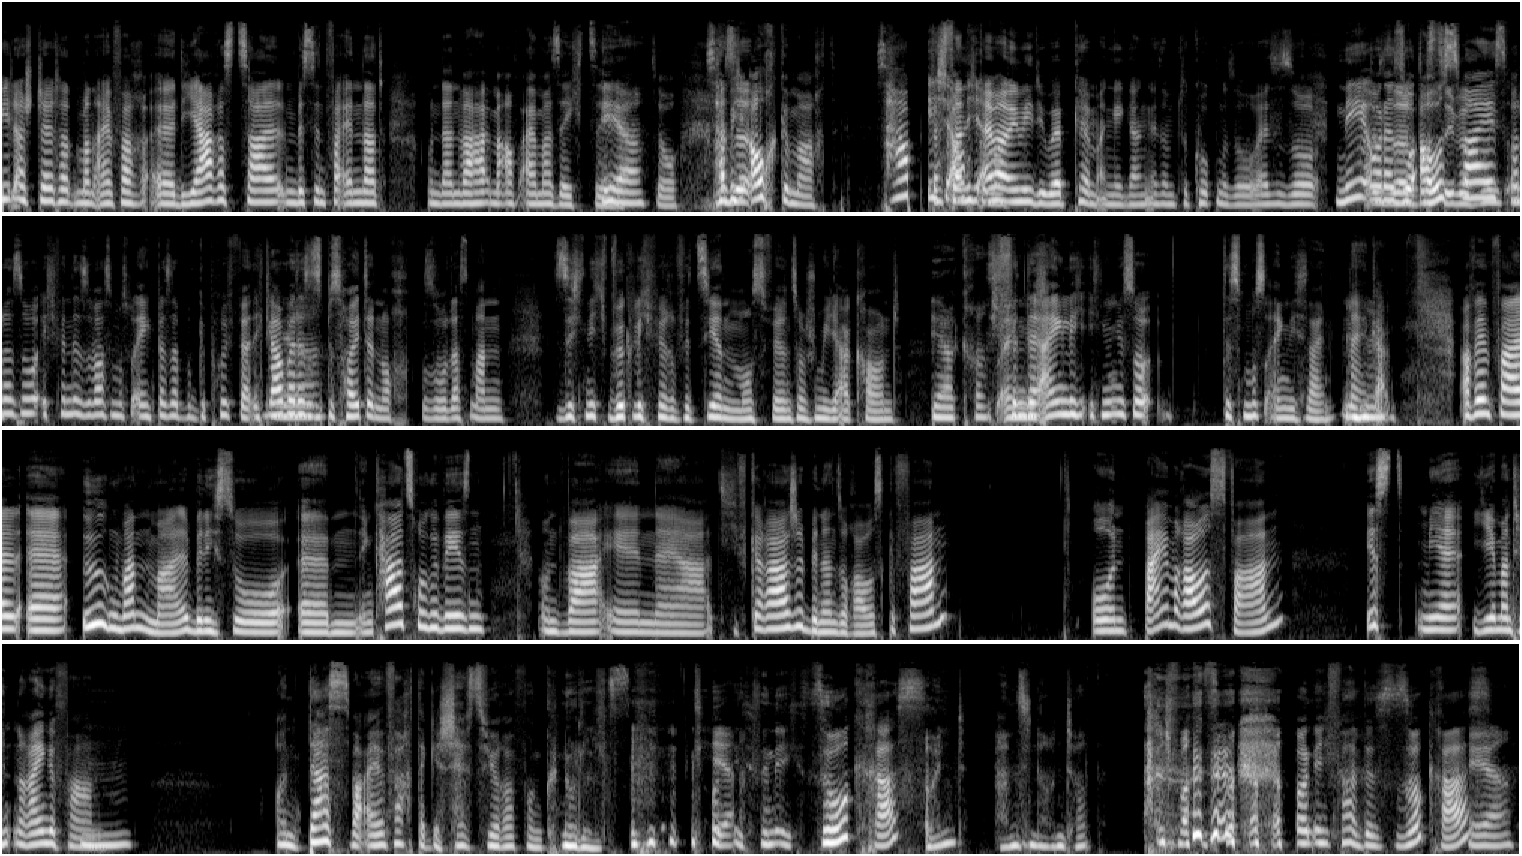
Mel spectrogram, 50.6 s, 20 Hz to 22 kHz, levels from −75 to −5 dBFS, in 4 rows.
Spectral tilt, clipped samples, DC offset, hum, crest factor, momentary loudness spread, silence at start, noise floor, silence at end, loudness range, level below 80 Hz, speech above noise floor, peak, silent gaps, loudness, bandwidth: -5.5 dB/octave; under 0.1%; under 0.1%; none; 18 dB; 12 LU; 0 s; -68 dBFS; 0.05 s; 4 LU; -50 dBFS; 50 dB; 0 dBFS; none; -18 LUFS; 15.5 kHz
